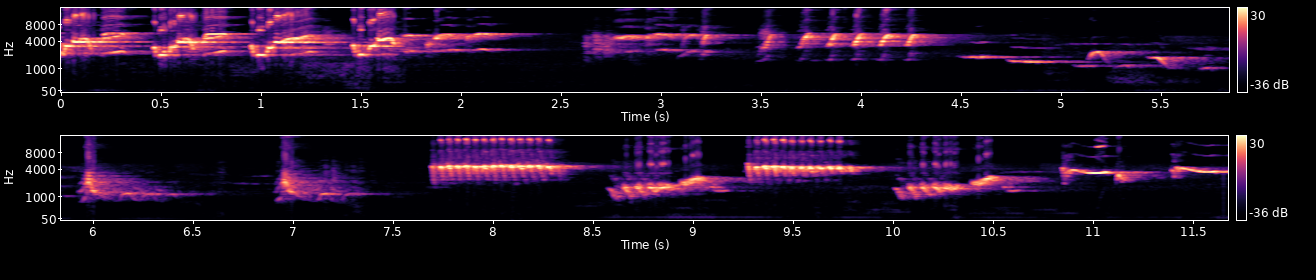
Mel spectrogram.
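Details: Energetic white-rumped shama song used to rile rival birds. Fast chattering trills open it, then ringing descending whistles, sharp upslurred notes and clear high whistled tones. A faint low hum sits in the background.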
